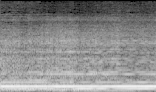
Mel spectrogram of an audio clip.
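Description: Distorted electric guitar and bass holding one low chord through the amplifiers, steady and unbroken, with no drums.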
